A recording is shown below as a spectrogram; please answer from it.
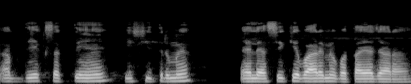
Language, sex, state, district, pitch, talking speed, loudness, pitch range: Hindi, male, Bihar, Supaul, 145 Hz, 220 wpm, -18 LUFS, 140-155 Hz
